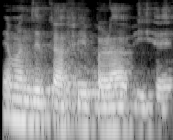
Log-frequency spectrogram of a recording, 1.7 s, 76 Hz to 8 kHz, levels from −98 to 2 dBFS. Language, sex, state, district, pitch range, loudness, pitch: Hindi, male, Bihar, Saran, 115-130 Hz, -15 LUFS, 120 Hz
